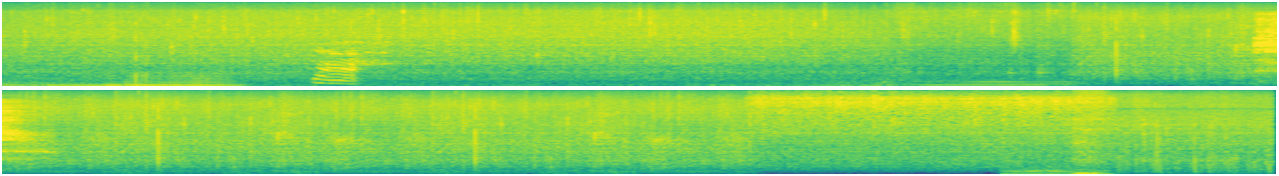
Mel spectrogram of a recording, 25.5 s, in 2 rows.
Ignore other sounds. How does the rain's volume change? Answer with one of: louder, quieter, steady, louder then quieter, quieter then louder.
steady.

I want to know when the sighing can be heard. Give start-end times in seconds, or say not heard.
3.1-4.0, 12.6-13.3, 22.8-23.9.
